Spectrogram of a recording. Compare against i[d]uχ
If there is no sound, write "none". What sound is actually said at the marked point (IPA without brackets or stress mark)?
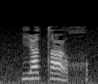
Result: tˤ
